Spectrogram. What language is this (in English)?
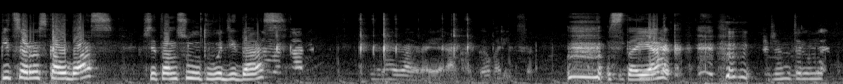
Russian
